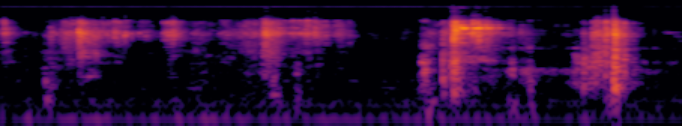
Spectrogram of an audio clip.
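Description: Metal hand tools clattering and scraping as someone rummages through them for a pair of pliers, in a few short bursts.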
